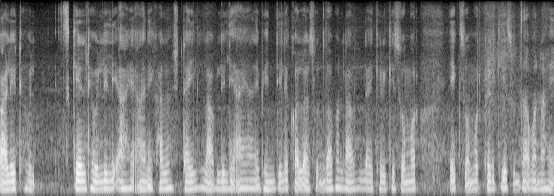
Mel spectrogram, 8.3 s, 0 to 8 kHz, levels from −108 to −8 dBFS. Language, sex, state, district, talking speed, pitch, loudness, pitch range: Marathi, male, Maharashtra, Solapur, 165 wpm, 115 Hz, -22 LUFS, 115-120 Hz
